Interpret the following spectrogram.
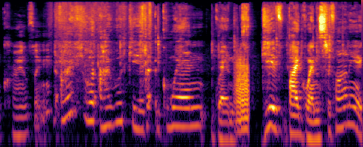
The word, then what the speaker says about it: GXVE: I thought I would give Give by Gwen Stefani a go. Fun little facts about the brand. It's spelled GXVE because when Gwen signs her name, she does GX.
